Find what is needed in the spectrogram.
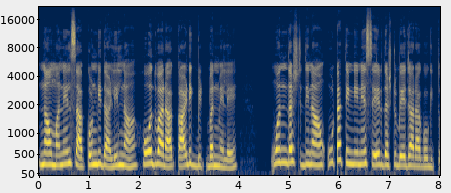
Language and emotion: Kannada, sad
